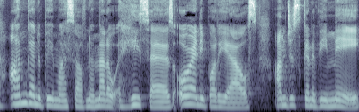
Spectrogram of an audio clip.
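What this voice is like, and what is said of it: English accent. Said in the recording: “your English accent's a distraction”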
